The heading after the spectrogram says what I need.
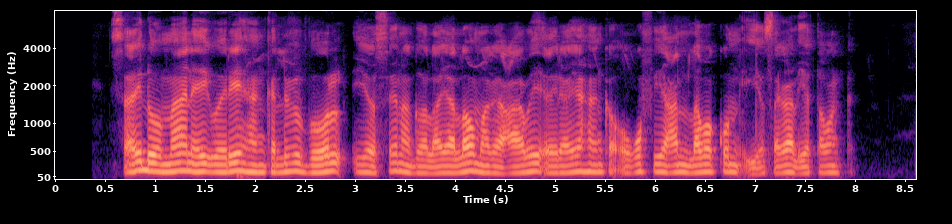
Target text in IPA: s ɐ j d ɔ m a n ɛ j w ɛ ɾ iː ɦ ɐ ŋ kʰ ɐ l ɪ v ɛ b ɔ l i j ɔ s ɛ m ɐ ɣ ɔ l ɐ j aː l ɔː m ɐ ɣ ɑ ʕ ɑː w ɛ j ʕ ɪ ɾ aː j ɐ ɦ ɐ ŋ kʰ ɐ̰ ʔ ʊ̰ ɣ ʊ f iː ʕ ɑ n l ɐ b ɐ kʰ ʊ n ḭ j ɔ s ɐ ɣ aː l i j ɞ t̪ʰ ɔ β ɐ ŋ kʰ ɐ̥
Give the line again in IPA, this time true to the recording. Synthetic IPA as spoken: s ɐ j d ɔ m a n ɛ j w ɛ ɾ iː ɦ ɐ ŋ kʰ ɐ l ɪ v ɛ b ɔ l i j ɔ s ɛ n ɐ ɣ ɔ l ɐ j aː l ɔː m ɐ ɣ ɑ ʕ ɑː β ɛ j ʕ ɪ ɾ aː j ɐ ɦ ɐ ŋ kʰ ɐ̰ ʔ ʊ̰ ɣ ʊ f iː ʕ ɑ n l ɐ β ɐ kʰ ʊ n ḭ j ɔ s ɐ ɣ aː l i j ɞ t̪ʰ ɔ β ɐ ŋ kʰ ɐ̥

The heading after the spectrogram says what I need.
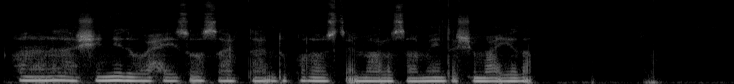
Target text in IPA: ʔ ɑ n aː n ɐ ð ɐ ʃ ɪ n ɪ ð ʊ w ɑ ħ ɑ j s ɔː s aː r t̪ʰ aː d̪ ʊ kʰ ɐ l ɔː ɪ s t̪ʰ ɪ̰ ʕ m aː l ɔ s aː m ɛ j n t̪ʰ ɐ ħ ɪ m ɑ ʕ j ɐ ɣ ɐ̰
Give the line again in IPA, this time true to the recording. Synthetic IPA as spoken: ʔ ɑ n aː n ɐ ð ɐ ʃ ɪ n ɪ ð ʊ w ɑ ħ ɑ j s ɔː s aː r t̪ʰ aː d̪ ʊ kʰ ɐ l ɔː ɪ s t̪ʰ ɪ̰ ʕ m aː l ɔ s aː m ɛ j n t̪ʰ ɐ ʃ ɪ m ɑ ʕ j ɐ ð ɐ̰

